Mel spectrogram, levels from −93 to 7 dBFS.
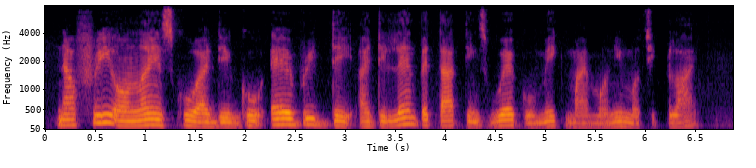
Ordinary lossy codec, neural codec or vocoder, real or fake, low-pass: none; codec, 16 kHz, 0.4 kbps, LongCat-Audio-Codec; fake; none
